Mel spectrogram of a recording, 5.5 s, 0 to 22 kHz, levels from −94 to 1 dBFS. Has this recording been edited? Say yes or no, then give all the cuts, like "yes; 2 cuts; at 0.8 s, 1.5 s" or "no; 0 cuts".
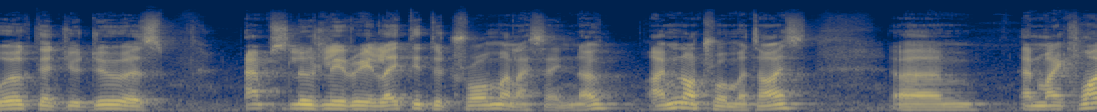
no; 0 cuts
